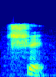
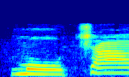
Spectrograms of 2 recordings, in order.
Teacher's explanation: es una consonante linguo palatal o palatal africada sorda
